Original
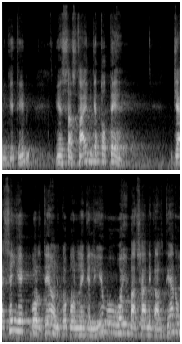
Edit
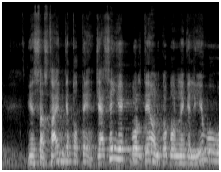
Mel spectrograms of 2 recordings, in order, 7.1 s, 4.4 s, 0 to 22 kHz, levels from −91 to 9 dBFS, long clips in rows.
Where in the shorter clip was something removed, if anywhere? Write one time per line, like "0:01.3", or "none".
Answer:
0:01.7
